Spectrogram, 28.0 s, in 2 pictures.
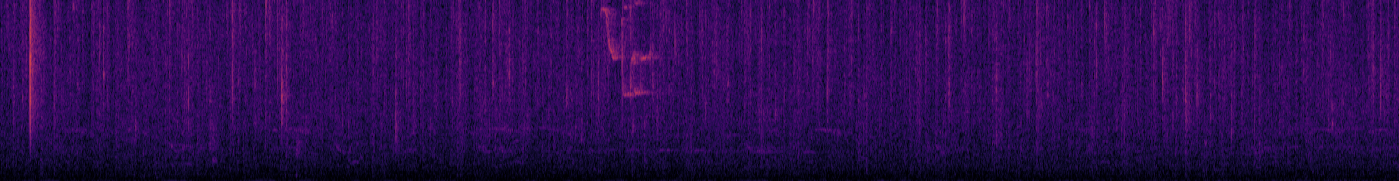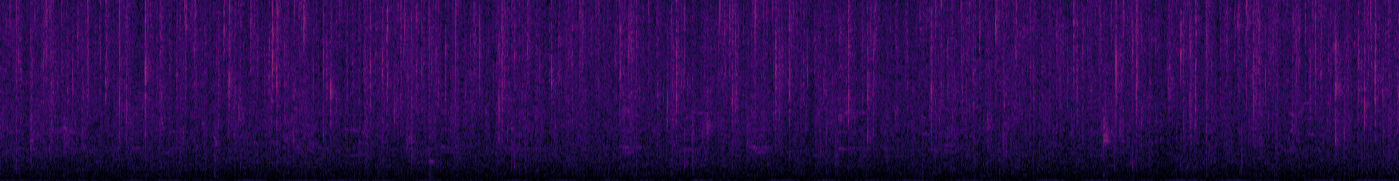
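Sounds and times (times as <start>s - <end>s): light rain falling: 0.0s - 27.9s.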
